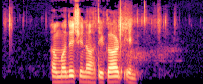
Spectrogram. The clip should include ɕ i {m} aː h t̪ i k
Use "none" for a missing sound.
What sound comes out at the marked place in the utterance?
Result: n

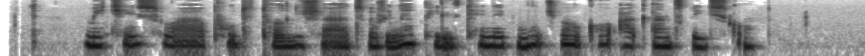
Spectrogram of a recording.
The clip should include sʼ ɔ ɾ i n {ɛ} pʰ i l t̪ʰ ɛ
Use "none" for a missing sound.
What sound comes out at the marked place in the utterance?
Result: a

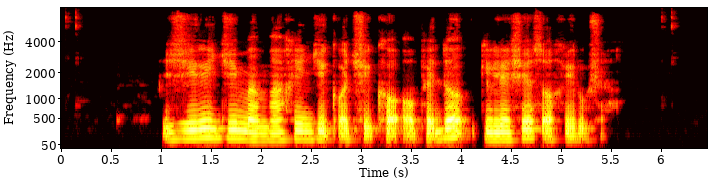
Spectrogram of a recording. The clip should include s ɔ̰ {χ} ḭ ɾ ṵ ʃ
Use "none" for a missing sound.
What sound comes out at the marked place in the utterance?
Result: χ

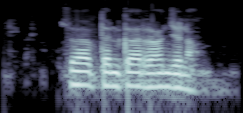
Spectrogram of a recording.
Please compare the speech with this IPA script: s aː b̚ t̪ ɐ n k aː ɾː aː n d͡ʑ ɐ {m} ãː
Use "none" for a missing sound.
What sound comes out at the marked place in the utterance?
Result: n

